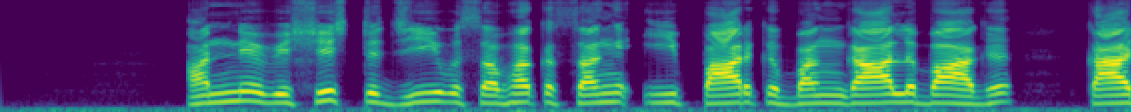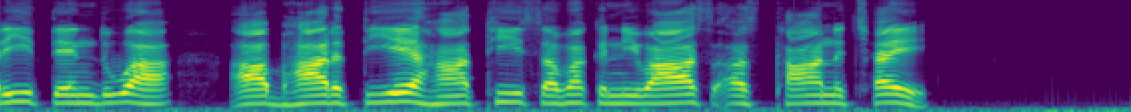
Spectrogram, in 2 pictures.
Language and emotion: Maithili, neutral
